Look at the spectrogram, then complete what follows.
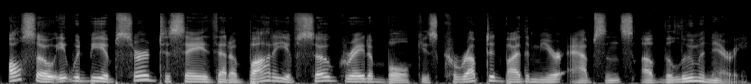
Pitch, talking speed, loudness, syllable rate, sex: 125 Hz, 190 wpm, -20 LUFS, 4.8 syllables/s, male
